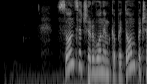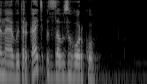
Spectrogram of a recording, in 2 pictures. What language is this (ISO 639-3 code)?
bel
